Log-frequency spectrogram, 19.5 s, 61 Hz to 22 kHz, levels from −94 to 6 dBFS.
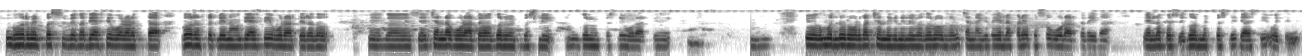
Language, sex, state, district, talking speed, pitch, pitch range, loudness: Kannada, female, Karnataka, Chamarajanagar, 125 wpm, 180 Hz, 175-190 Hz, -17 LUFS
